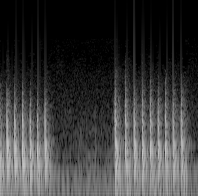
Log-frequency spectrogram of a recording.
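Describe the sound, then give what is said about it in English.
Firm, rapid knocking on a hotel room door: a quick run of about seven raps, a pause of over a second, then a longer volley of roughly nine raps, loud with no voices. “No answer. He must be in.”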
